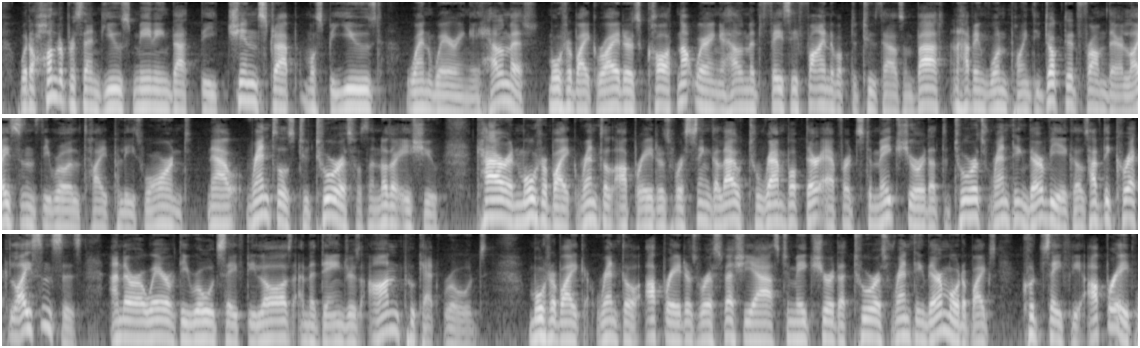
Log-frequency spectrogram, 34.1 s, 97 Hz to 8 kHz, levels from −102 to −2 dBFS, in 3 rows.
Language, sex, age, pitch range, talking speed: English, male, 50-69, 110-135 Hz, 190 wpm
